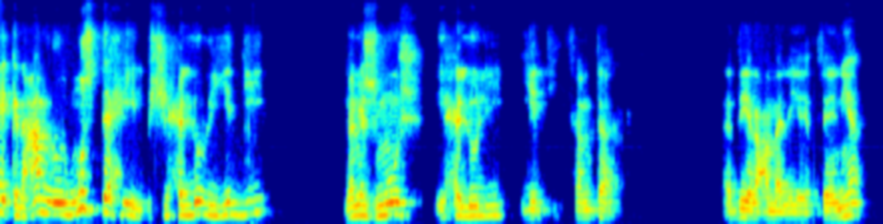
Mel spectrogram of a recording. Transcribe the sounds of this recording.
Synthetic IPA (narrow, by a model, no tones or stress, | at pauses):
ɛːkɪnʕamlulmʊst̪aħiːlbɛːʃjħɪlːuːlijɪd̪ːi | mænæʒːmuːʃjħɪlːuːli | jɪd̪ːifæmt̪a | hæ̰d̪ɪjːælʕamælɪjːæθːæːnja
